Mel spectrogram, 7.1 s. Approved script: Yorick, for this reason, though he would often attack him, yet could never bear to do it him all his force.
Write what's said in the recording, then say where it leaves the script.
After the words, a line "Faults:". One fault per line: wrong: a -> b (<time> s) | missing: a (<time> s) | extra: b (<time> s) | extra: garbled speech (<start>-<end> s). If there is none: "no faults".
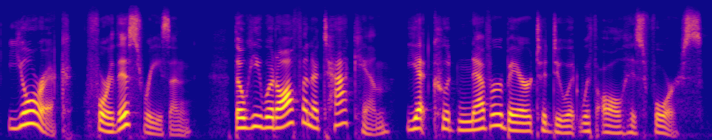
Yorick, for this reason, though he would often attack him, yet could never bear to do it with all his force.
Faults:
wrong: him -> with (5.8 s)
